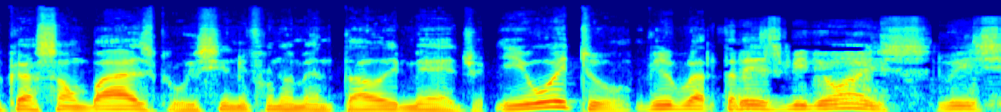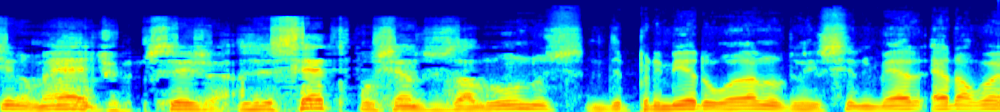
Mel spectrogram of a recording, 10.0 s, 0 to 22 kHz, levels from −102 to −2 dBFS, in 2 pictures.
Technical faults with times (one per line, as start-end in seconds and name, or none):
3.60-7.60 adaptive stream at a lower bitrate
